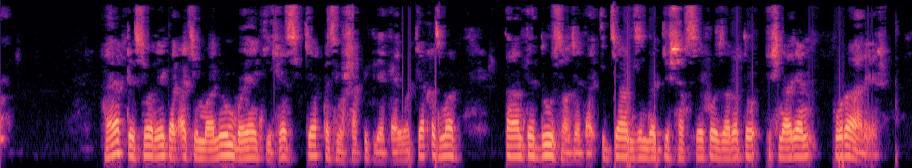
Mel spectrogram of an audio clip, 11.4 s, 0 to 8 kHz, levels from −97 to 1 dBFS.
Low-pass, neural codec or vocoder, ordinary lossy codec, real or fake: 7.2 kHz; none; AAC, 32 kbps; real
